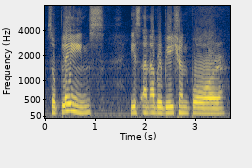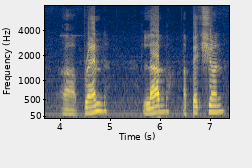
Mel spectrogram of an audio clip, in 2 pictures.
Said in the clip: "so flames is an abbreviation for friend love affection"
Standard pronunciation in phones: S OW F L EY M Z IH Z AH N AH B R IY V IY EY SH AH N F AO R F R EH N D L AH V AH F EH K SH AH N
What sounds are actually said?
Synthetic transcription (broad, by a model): S OW P L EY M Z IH S AH N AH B R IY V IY EY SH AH N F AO R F R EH N D L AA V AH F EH K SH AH N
